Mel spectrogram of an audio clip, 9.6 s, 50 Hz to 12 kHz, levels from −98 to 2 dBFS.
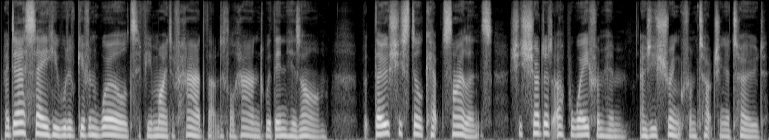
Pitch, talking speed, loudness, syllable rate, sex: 170 Hz, 235 wpm, -21 LUFS, 5.4 syllables/s, female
